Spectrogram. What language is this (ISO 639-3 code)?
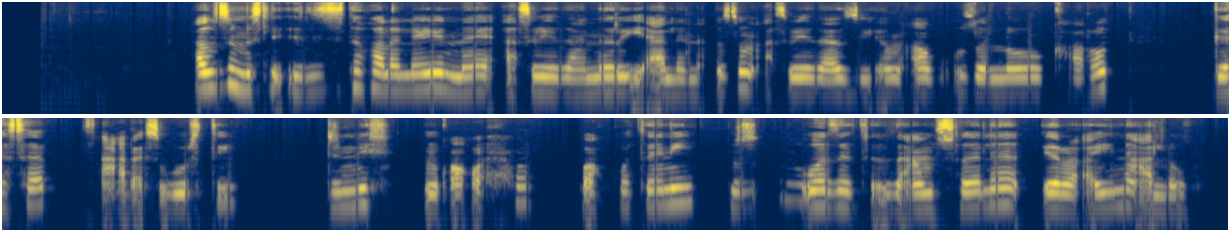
tir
